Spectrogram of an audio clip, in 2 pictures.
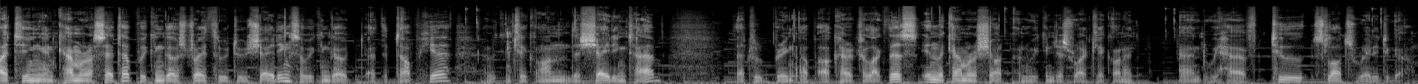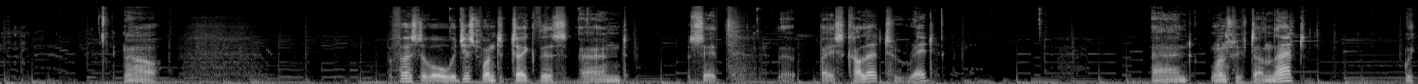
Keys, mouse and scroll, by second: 4.6 click, 10.0 click, 13.6-19.8 drag, 20.4 click.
